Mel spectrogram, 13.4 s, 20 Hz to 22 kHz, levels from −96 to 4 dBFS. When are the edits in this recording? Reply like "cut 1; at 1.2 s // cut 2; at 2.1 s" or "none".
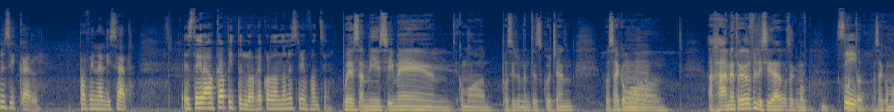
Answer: cut 1; at 5.0 s // cut 2; at 6.9 s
